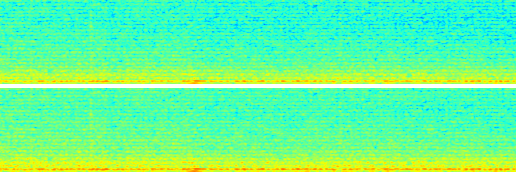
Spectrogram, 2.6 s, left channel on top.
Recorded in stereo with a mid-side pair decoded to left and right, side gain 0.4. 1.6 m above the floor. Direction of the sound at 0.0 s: 25° right.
